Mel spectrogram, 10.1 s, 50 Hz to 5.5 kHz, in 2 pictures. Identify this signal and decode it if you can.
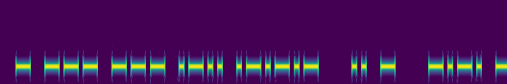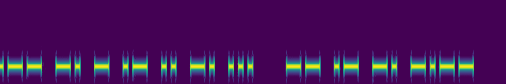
Morse code, heard as a keyed tone, about 25 wpm, 600 Hz. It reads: TOOL. IT CONTAINS MANY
